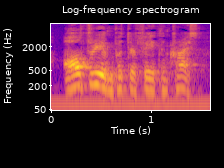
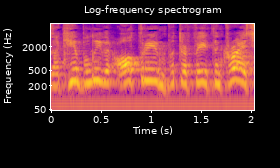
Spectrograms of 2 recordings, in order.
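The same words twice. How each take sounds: First: Said in the usual way. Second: Put-on higher, amazed, overexcited kid; Josh. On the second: Kid reporting to the praying group, freaking out excitedly. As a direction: imitate a kid breathlessly reporting great news. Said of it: "he's freaking out".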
